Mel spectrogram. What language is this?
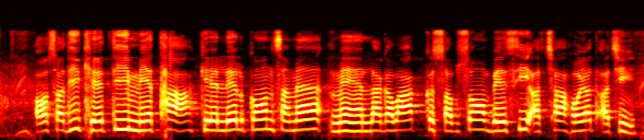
Maithili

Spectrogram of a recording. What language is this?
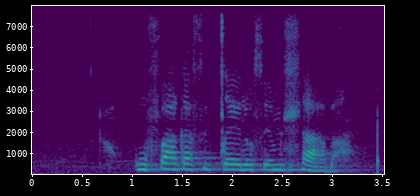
Swati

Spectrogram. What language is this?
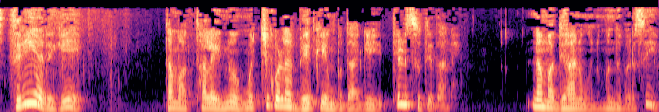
Kannada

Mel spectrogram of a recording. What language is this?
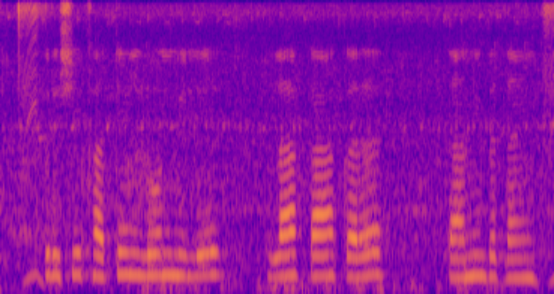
Bhojpuri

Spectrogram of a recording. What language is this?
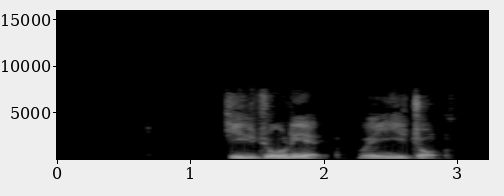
Chinese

